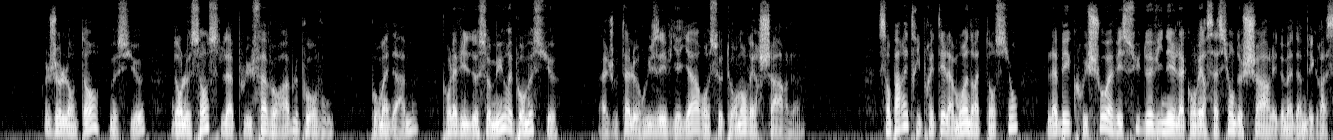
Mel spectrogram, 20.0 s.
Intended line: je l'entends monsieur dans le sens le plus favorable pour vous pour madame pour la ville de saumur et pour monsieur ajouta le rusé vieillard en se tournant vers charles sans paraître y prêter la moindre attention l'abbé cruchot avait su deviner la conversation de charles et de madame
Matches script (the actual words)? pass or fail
pass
